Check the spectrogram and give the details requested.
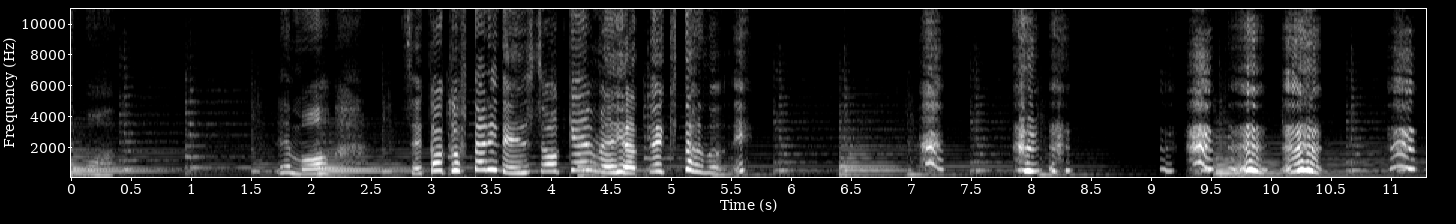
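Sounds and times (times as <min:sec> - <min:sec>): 
speech: 0:01.9 - 0:05.7, 0:06.4 - 0:08.4, 0:09.3 - 0:10.4
person crying after a manga was rejected by a publisher: 0:07.9 - 0:08.4, 0:09.1 - 0:11.2.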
